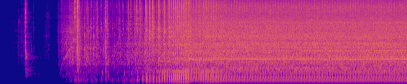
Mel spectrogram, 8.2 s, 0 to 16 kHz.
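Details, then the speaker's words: PowerStroke 6000 W generator, about 12 years old, after carburetor cleaning, load-tested with two space heaters on Kill-A-Watt; pull-start cough, catches, revs up, holds steady governed drone with no hunting or misses; normal running under load. "now i know the carburetor runs the engine well but i haven't tested it under load so we'll do that now i want to see what the voltage and the hurts are both with and without a load to make sure that everything is good"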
